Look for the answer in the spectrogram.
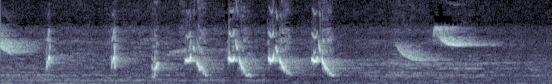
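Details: Asian pied starling (cucak koreng) delivering loud, continuous ngerol and nembak song: about eight sharp, down-slurred notes in quick succession, then two smooth gliding whistles.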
